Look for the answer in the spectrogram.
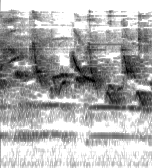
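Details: White-rumped shama lure song, meant to provoke other shamas into singing vigorously: dense, continuous stream of sweeping, bright whistled notes rising and falling at high pitch, over a steady lower hum.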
